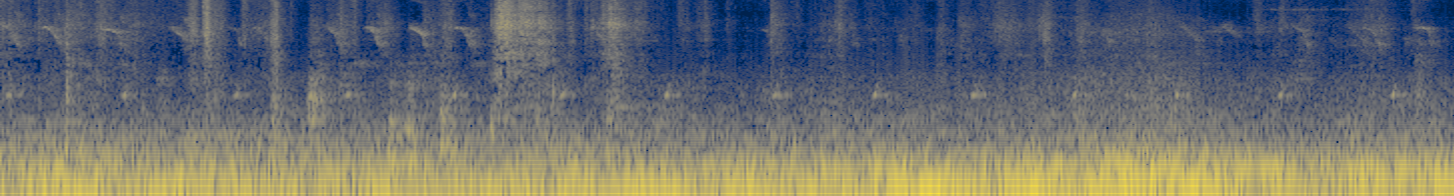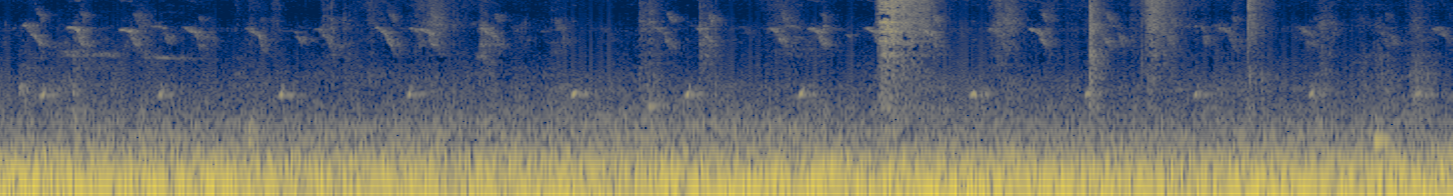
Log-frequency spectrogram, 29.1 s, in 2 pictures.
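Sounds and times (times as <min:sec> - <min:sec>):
small birds chirping: 0:00.0 - 0:29.0
loud hiss: 0:23.3 - 0:23.9.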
